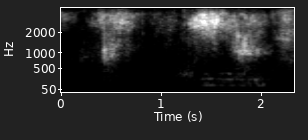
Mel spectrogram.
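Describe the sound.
Dogs whimpering and whining, with a few thin, plaintive cries in two main bursts of rising and falling loudness over a muffled, phone-like background.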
